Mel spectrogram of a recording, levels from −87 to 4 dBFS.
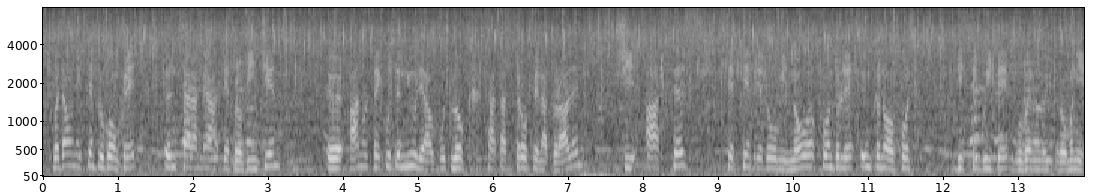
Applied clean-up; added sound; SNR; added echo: none; Frying (food); 4 dB; none.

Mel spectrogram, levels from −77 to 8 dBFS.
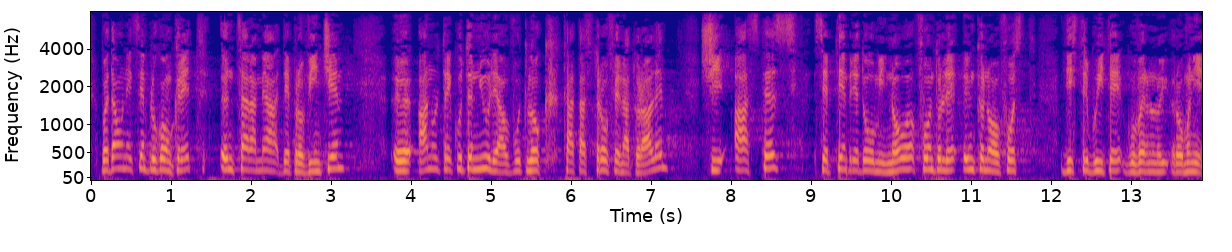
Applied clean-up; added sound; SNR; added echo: none; none; none; none.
